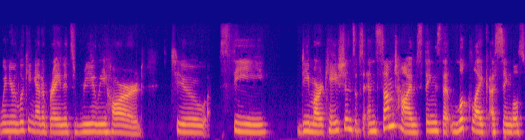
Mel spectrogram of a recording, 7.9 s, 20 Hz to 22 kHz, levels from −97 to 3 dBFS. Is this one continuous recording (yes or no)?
no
